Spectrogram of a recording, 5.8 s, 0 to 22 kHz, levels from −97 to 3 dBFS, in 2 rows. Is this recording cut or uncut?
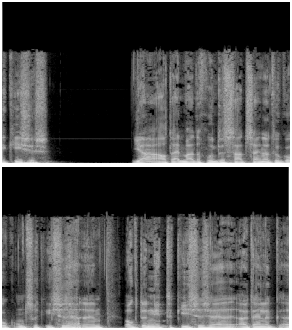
uncut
